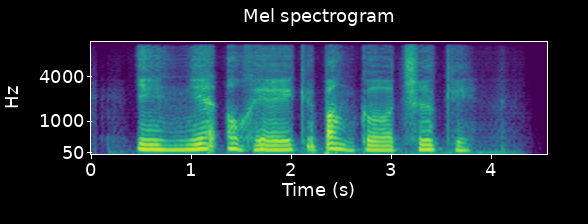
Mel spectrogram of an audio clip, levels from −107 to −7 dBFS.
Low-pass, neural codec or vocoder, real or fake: 10.8 kHz; codec, 16 kHz in and 24 kHz out, 0.4 kbps, LongCat-Audio-Codec, two codebook decoder; fake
